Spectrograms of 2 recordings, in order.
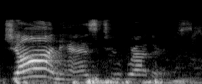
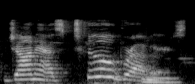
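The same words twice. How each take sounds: First: The stress is on the word John. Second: The stress is on the word two.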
